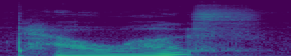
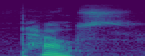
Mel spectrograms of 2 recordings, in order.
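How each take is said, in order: First: The word is said with two syllables. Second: The word is said with one syllable. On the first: The speaker calls it wrong. "a lot of people say Taos, since there's an A" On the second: The speaker calls it right. "the correct pronunciation is just a single syllable sound"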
